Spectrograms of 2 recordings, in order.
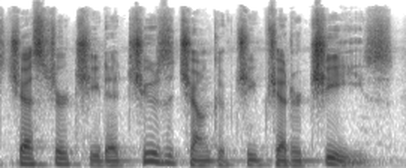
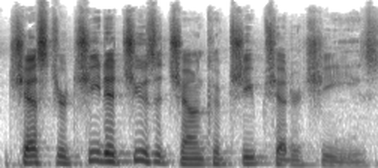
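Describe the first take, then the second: First: Softer, lower run-through of "Chester Cheetah"; a quieter run of the tongue twister. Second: Said in the usual way. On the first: Shown as a demonstration. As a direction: drop down and rattle it off to yourself. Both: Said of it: "Here's a good one".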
